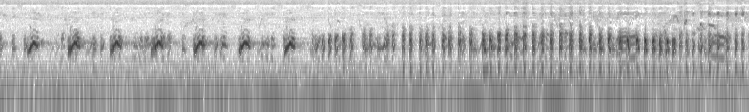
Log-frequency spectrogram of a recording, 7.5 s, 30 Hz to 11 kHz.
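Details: White-breasted waterhen calling at 7 in the morning, used as a lure for trapping: a series of short rising notes about every half second, then a dense rapid chattering chorus with a steady low hum underneath.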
